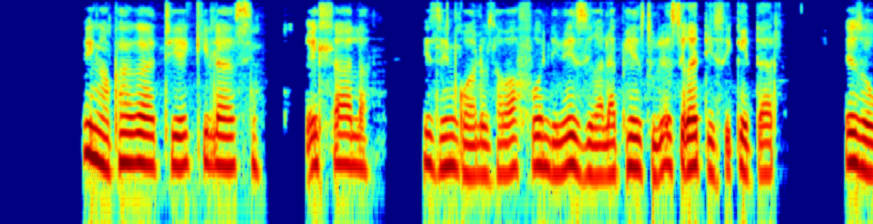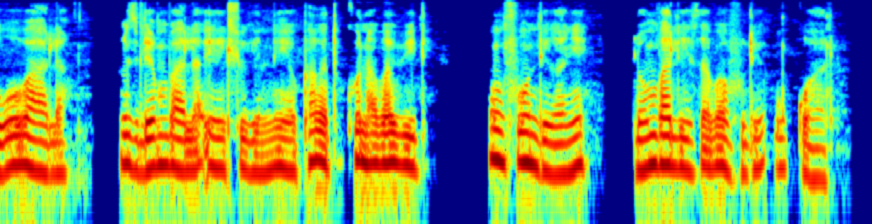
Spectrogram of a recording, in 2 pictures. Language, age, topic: North Ndebele, 36-49, education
